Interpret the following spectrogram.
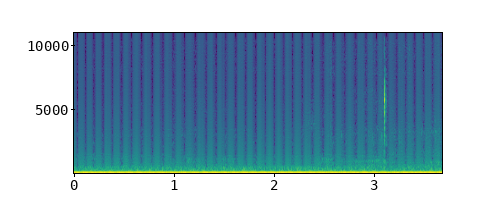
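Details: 2016 Range Rover Sport crank/no-start, compression only on bank 1, timing chain suspected: low, uneven loping rumble at idle, engine limping on one bank and about to stall.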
